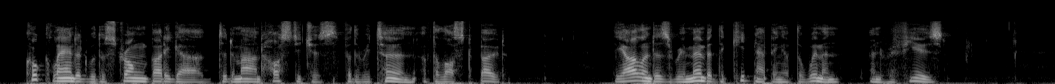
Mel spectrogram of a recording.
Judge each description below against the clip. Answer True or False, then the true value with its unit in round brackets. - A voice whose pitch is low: True (125 Hz)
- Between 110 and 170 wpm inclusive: True (150 wpm)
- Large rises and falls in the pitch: False (3.8 semitones)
